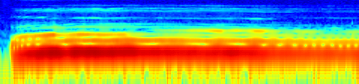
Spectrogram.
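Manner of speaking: long spooky ghost moan; haunting ooh like a ghost. Pretend. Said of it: "Practicing my ghost impression".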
